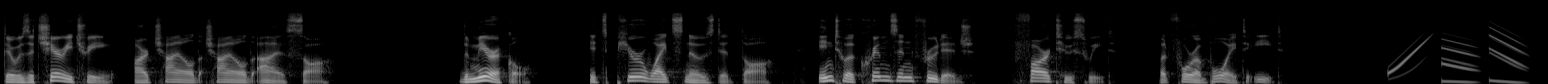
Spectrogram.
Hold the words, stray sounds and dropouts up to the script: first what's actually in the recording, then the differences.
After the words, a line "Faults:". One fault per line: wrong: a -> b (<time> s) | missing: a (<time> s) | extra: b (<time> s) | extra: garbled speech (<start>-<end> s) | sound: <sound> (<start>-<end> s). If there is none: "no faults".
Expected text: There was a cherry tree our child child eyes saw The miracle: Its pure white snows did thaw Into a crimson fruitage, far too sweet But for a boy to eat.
There was a cherry tree our child child eyes saw The miracle: Its pure white snows did thaw Into a crimson fruitage, far too sweet But for a boy to eat.
Faults:
sound: chirp (13.9-15.3 s)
